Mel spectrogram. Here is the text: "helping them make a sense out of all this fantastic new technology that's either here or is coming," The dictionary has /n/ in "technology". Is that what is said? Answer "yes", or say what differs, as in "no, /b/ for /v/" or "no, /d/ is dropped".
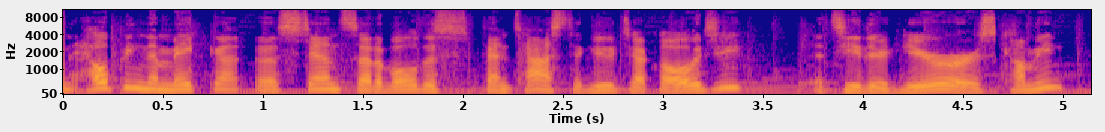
no, /n/ is dropped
